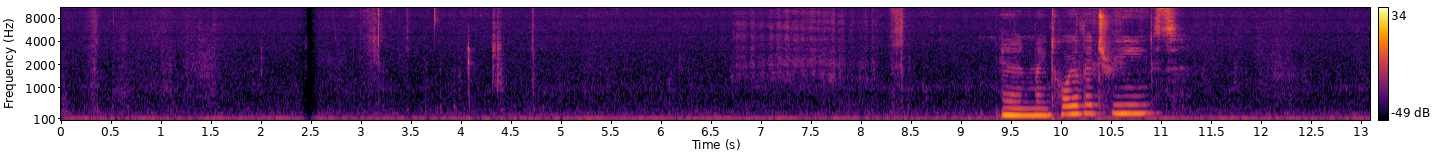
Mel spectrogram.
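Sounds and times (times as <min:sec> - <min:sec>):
steady low hum: 0:00.0 - 0:13.0
marker scratching on paper: 0:06.7 - 0:08.4.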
